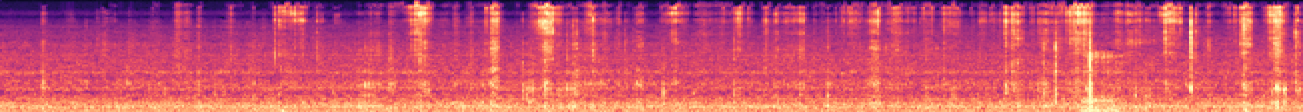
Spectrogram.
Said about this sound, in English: Use my X-Acto knife just so I don't tear the card up too much.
